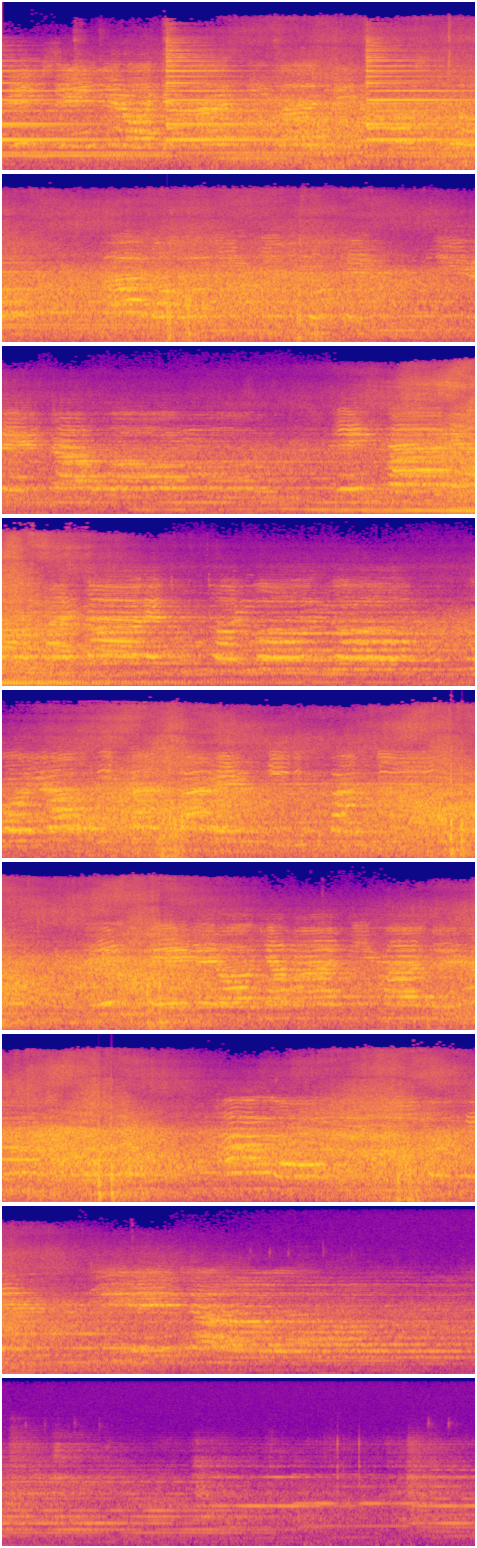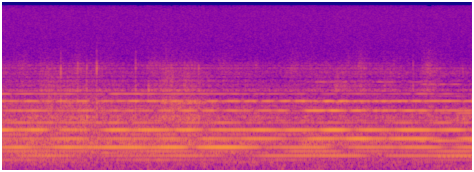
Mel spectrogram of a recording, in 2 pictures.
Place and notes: The Church of Roncole stands in front of the main street of the valley. The Sunday Eucharist Celebration was amplified through an old loudspeaker on the bell-tower but none was outside. The words of the celebration and of the choirs mixed with the noise of the fast cars on the street create a surrealistic effect. The tension releaases when, at the end of the celebration, people comes out.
